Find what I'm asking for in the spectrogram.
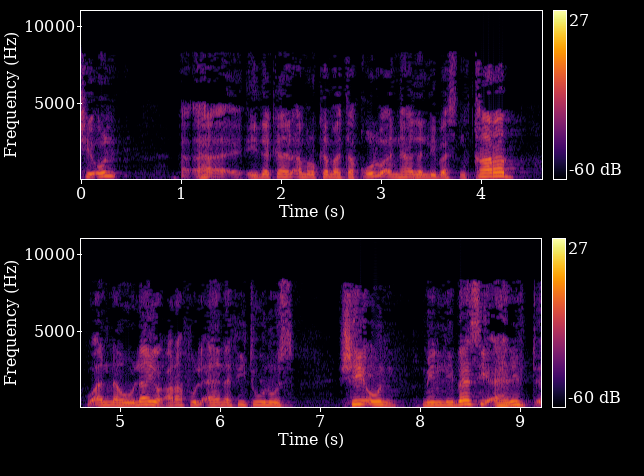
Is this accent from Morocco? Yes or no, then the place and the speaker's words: yes; Morocco; الأمر عندنا في المغرب لا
